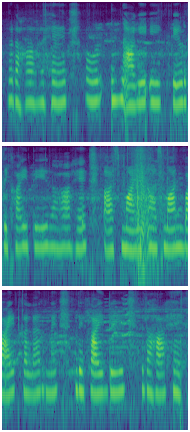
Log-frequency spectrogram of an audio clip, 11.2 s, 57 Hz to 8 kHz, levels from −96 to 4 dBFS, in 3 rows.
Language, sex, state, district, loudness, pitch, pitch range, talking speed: Hindi, female, Maharashtra, Nagpur, -22 LUFS, 225 Hz, 215-230 Hz, 105 wpm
